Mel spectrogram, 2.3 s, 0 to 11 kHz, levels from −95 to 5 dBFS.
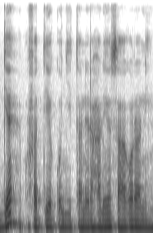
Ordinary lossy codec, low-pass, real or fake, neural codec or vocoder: none; 9.9 kHz; real; none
